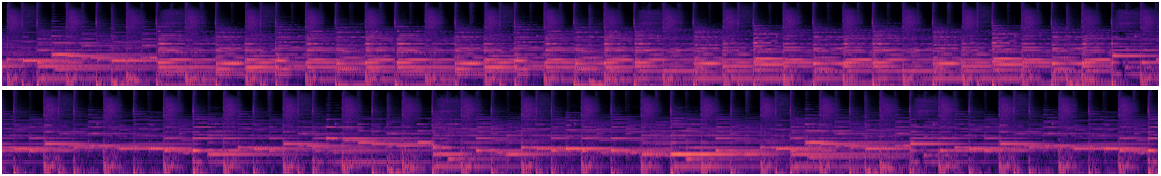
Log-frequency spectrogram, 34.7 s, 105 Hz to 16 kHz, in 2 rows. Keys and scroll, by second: 26.1 ctrl+t.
